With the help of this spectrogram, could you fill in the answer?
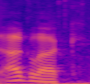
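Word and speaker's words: Uglúk: Looks like Poero's bringing out Ugluk. Honestly, there's probably someone out there that's like, Ugluk, what do you mean? It's Ugluk.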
